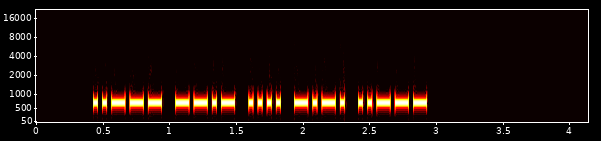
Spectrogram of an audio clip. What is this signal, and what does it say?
Morse code, heard as a keyed tone, about 35 wpm, 700 Hz. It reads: 2QHC2
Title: Code Groups - 5 Letter:Numbers - 35wpm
